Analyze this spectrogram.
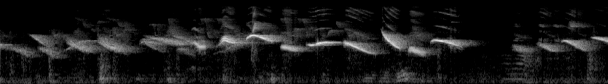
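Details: Caged trinca-ferro, the Brazilian thrush, singing in a contest in Brazil: rapid run of clear slurred whistles, rising and falling, broken by a short silence near the end before a few more notes.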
